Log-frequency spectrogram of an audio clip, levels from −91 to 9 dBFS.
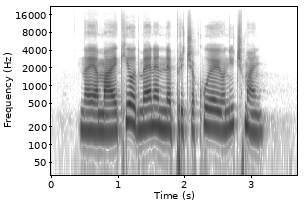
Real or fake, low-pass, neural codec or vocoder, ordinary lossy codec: fake; 19.8 kHz; autoencoder, 48 kHz, 128 numbers a frame, DAC-VAE, trained on Japanese speech; none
